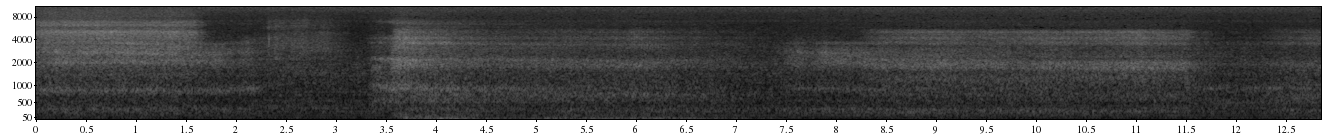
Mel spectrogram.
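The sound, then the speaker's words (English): Slow, steady breathing in and out through the nostrils in a calming, cooling breath exercise: long, soft, airy hisses lasting several seconds each, faint and heard alone without talk. “this slow motion breath through the nostrils in and out can really cool the body and calm the mind. So inhaling in.”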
